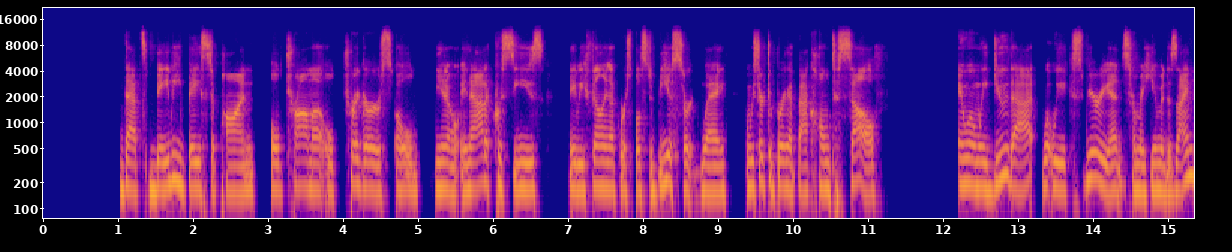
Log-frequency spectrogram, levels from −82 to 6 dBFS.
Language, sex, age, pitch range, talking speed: English, female, 20-39, 160-185 Hz, 170 wpm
